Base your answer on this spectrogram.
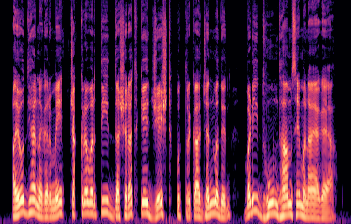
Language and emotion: Hindi, neutral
